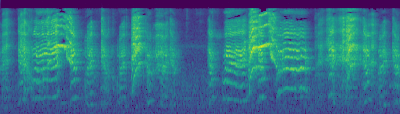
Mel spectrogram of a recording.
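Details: Several caged pet monk parakeets sing human tunes in chorus: a series of harsh, voice-like harmonic phrases, some sliding up and down, broken by a short silence near the middle.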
